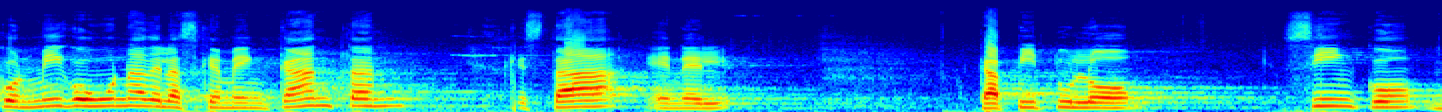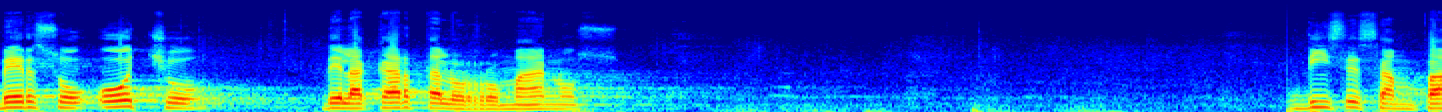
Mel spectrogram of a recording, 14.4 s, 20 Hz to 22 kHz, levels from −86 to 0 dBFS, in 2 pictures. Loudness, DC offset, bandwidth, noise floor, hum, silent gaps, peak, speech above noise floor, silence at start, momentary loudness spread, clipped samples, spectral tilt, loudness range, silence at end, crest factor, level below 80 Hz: -15 LUFS; under 0.1%; 13 kHz; -54 dBFS; none; none; 0 dBFS; 40 dB; 0 s; 12 LU; under 0.1%; -6.5 dB/octave; 10 LU; 0 s; 16 dB; -44 dBFS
